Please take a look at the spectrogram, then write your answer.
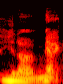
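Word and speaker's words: ミャク: But if you teach people how to pronounce it, Myak, it sounds like the aliens in Mars Attacks. Myak, this guy says more ack, but Myak.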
